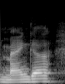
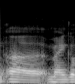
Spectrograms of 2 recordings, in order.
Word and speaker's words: manga: They're larger than the typical volume of manga, or manga, however you prefer to pronounce it. I know it's supposed to be manga.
